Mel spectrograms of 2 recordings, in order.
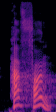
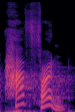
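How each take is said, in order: First: Said in the usual way. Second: Unvoiced, higher whispered "have fun". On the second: Real, not acted. Whispered encouragement, then repeated voiced.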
